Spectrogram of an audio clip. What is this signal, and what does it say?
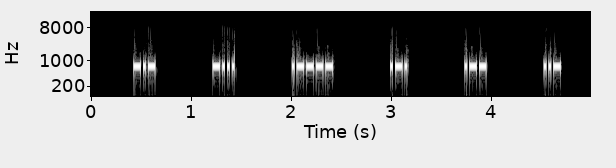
Morse code, heard as a keyed tone, about 51 wpm, spaced as for 14 wpm, 700 Hz. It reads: KB1RWU
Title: USA Call Signs - 6 Characters - 8x Character Spacing - 50wpm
